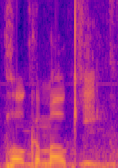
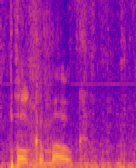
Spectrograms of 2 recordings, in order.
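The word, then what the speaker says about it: Pocomoke: It's not Pokemoki. It's Pokemoke. The E is silent on the end, even though it's there.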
